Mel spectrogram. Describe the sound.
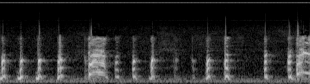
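Chickens clucking in a henhouse: a rapid, uneven run of many short, sharp clucks, with two louder, raspier squawks standing out. Each cluck is a brief, punchy burst of sound.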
